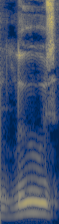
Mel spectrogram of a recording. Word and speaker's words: lose: right now, L-O-S-E, to lose something. But loose, and listen carefully to the difference in these pronunciations. Lose, it's like L-O-Z or L-U-Z or something. Lose versus loose.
